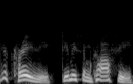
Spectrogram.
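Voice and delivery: high-pitched, loud, incredulous outburst.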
